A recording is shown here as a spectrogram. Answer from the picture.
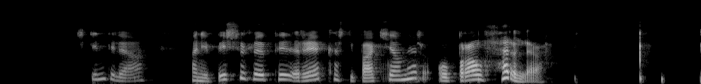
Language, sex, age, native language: Icelandic, female, 50-59, Icelandic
